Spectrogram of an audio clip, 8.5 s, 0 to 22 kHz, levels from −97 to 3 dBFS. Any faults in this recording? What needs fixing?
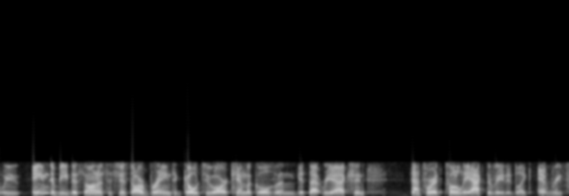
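Packet loss with pitch repetition occurs at 1.82–1.92 s, 4.19 s, 6.57–6.67 s and 8.14–8.32 s. Each gap is filled by repeating the last pitch period, so the shorter gaps briefly hold with a buzz, while the longest run, at 6.57 s, fades into silence before the speech cross-fades back. On a spectrogram this shows as frozen, smeared harmonic bands. On the waveform it appears as identical repeating cycles. Fixing the network path or adding forward error correction would prevent it.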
